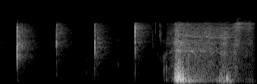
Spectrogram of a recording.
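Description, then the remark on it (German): Four crisp, evenly spaced slaps of palms clapping together on mint leaves while making a cocktail, followed by a louder, longer rustling burst of noise, with no voices. “Ah ja, äh, du äh, machst, machst du dir gerade einen äh, Cocktail, haust dir hier Minze in die Hand, hä?”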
